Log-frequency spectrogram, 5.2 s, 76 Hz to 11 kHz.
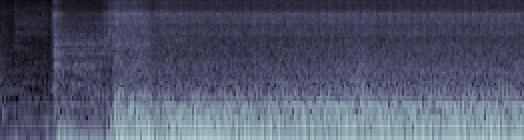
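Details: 1975 Pontiac Firebird V8 with 2-barrel carb, after ignition cylinder replacement, started with starter fluid: brief crank, then catches and settles to a steady, even idle, no misfire or knock, over 60 lb oil pressure.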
